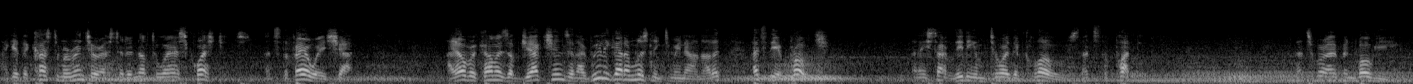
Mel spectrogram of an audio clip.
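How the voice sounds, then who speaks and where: Affable, earnest salesman, male actor: high-pitched, eager to explain, on a muffled seventies industrial film track. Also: lively intonation, a little fast, close to an everyday voice. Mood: earnest, explanatory. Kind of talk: 1970s sales training film dialogue. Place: mostly outdoors on a golf course. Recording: muffled, very noisy 1970s 16mm film sound.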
